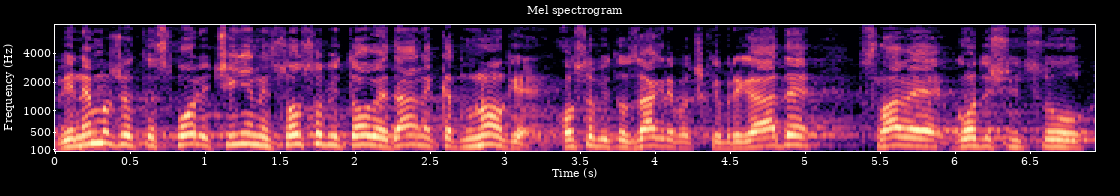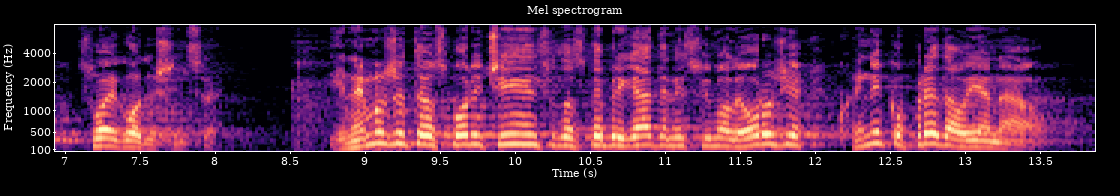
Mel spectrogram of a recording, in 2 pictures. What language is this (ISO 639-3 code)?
hrv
